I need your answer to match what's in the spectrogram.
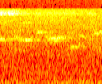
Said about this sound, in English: It's beautiful. Listen to the birds.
